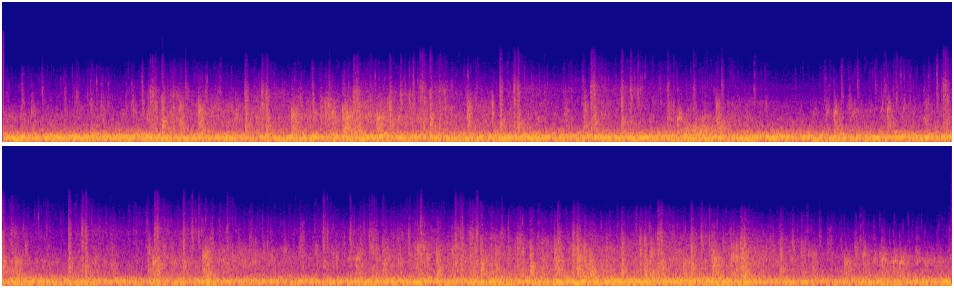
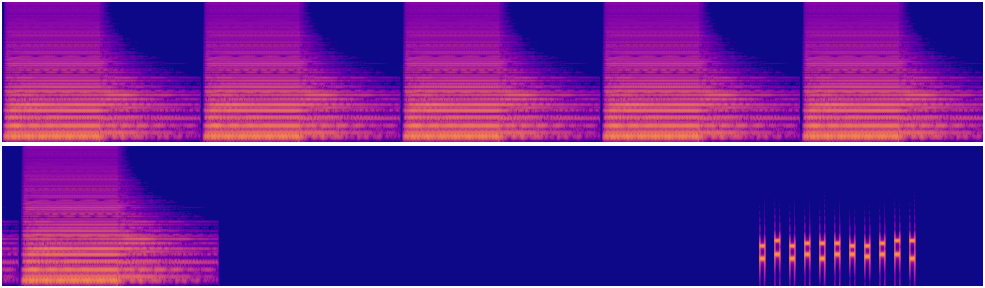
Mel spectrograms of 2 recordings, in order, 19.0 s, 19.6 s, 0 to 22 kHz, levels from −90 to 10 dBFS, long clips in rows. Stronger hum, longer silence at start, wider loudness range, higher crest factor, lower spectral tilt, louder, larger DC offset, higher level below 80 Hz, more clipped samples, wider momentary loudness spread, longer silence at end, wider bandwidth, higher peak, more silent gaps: neither; about the same, 0 s vs 0 s; second, 2 LU vs 5 LU; about the same, 12 dB vs 16 dB; first, -12 dB/octave vs -5.5 dB/octave; first, -14 LUFS vs -22 LUFS; first, 0.3% vs under 0.1%; first, -16 dBFS vs -60 dBFS; neither; second, 4 LU vs 17 LU; second, 0 s vs 0.65 s; second, 3.3 kHz vs over 20 kHz; first, 0 dBFS vs -10 dBFS; second, none vs 11.98-18.89 s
